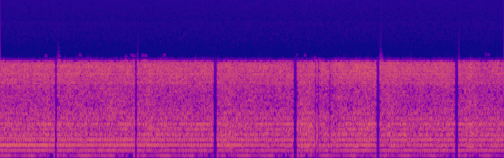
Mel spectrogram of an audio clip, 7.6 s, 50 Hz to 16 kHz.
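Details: Kenmore Elite dryer (made by Electrolux) running with a loud, steady roar and hum that dips about once every 1.2 seconds; the owner says the noise keeps getting louder.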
